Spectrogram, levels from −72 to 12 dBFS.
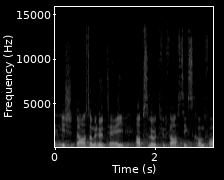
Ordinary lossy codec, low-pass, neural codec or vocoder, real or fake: none; 14.4 kHz; vocoder, 44.1 kHz, 128 mel bands every 256 samples, BigVGAN v2; fake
